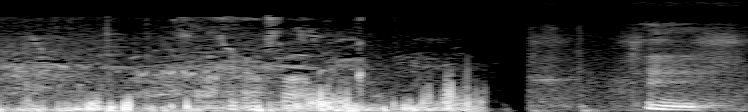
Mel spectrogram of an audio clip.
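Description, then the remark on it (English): Canada geese grazing on grass by a lake along the Blackwater Valley path on a grey, breezy day honk and chatter in a busy, overlapping stretch. After a brief lull, one louder honk rings out, with faint voices mixed into the background. “There are many geese nibbling the grass by the lake, by the lakeside.”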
